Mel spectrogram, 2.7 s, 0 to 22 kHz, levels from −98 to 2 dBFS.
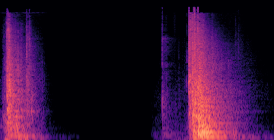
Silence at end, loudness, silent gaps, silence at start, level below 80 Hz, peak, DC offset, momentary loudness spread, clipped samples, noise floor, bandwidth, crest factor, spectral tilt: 0.35 s; -23 LUFS; 0.83-1.51 s; 0.05 s; -38 dBFS; -4 dBFS; under 0.1%; 20 LU; under 0.1%; -55 dBFS; 17.5 kHz; 24 dB; -4.5 dB/octave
